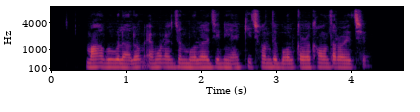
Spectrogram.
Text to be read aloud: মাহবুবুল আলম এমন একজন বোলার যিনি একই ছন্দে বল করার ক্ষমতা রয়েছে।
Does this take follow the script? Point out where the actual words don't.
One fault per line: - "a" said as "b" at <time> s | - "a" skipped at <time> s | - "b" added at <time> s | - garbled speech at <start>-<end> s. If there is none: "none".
none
